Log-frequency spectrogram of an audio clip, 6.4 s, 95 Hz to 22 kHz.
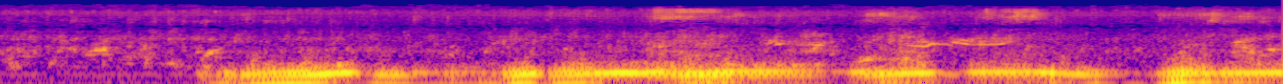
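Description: Engine of a stuck off-road 4x4 revving in repeated bursts as it strains to climb over river rocks. It is loud and low, starts about a second in, and rises and drops several times.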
